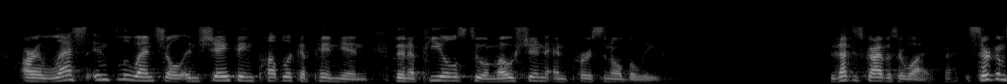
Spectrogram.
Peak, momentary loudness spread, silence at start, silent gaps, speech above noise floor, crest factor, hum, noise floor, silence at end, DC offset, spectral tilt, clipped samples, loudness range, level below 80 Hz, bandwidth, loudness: -18 dBFS; 11 LU; 0.2 s; none; 40 dB; 20 dB; none; -77 dBFS; 0 s; under 0.1%; -3 dB/octave; under 0.1%; 6 LU; -80 dBFS; 6 kHz; -37 LUFS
